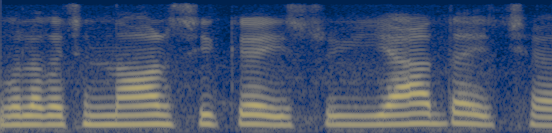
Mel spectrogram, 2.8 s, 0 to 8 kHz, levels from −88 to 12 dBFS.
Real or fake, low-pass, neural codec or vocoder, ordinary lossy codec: real; 7.2 kHz; none; Opus, 64 kbps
